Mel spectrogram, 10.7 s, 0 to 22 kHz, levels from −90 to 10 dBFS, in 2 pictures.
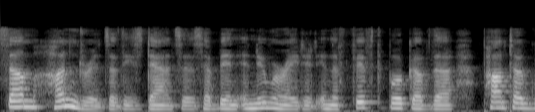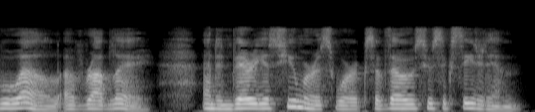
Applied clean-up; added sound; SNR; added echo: none; none; none; none.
